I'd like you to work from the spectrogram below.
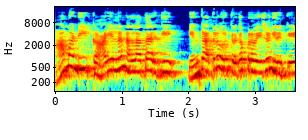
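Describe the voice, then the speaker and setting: A woman puts on a cartoonish character voice at a moderate pace, with a slight echo in the sound. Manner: teasing, gossipy, calls the seller "di".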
